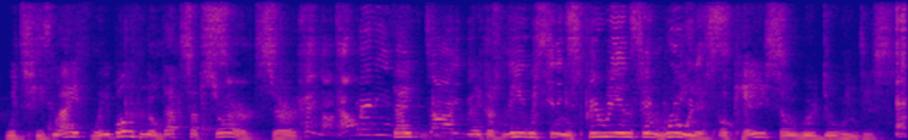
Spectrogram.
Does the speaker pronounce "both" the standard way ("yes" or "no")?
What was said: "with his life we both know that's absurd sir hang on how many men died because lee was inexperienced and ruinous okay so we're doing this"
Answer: yes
